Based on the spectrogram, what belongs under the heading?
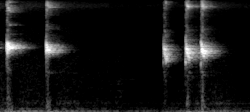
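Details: Sooty-headed bulbul recorded for luring other birds, in a vigorous singing style. Five short, bright chirped notes: two spaced half a second apart, then a pause of over a second, then a quick cluster of three. Quiet background.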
